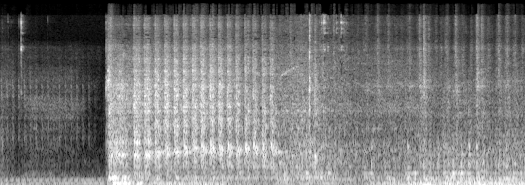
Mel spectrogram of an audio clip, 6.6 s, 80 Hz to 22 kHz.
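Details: 1974 Land Rover Series III in neutral with retrofitted electric fuel pump; pump clicking, quick crank, engine catches at once and settles into a steady even idle. Normal start.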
